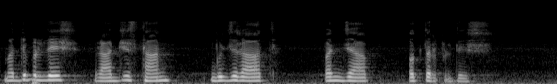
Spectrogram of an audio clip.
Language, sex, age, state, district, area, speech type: Sindhi, female, 60+, Madhya Pradesh, Katni, urban, spontaneous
